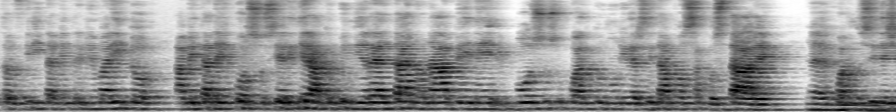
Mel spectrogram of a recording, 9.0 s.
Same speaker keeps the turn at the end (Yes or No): Yes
